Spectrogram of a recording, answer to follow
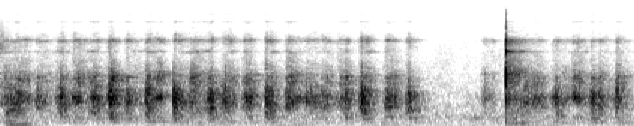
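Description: Stone pestle grinding in a stone mortar full of wet, gooey hand-sanitizer paste: a quick run of rough scraping strokes, rock against rock. The grinding stops about three seconds in, followed by one sharp click.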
